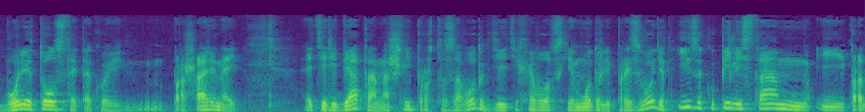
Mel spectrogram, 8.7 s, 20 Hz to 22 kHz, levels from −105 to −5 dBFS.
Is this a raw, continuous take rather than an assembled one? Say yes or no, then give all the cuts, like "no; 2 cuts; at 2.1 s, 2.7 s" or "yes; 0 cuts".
yes; 0 cuts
